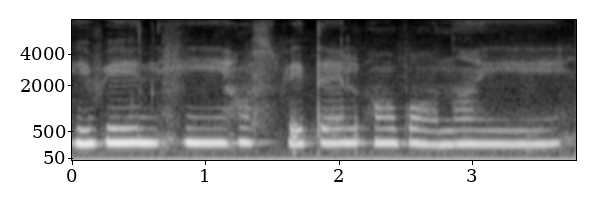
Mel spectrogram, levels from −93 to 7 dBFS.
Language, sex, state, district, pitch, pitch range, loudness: Chakma, female, Tripura, Unakoti, 280 Hz, 265-280 Hz, -12 LUFS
